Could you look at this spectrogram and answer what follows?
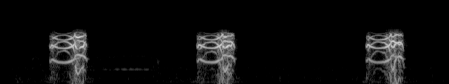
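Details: Tawny owl at a nest in Estonia on 22 March 2016, as prey, a frog, is brought to the nest. Three wavering, harmonic, nasal calls, each under half a second, spaced about two seconds apart, with silence between.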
